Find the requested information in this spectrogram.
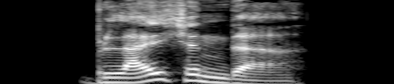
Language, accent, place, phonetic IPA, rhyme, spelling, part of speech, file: German, Germany, Berlin, [ˈblaɪ̯çn̩dɐ], -aɪ̯çn̩dɐ, bleichender, adjective, De-bleichender.ogg
- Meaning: inflection of bleichend: 1. strong/mixed nominative masculine singular 2. strong genitive/dative feminine singular 3. strong genitive plural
